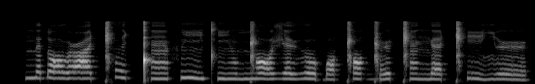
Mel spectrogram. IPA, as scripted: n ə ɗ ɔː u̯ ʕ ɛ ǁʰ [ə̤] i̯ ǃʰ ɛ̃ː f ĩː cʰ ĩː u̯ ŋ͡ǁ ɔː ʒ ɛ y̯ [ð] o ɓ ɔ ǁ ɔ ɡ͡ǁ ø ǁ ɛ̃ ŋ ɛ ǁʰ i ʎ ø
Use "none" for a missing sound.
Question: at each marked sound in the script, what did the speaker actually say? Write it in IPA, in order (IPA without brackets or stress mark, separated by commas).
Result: ə̤, ð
